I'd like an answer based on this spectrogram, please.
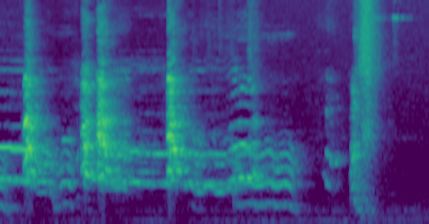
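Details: Border Terriers give a few sharp barks that slide into a drawn-out wavering howl, which fades into quiet before one brief loud noise near the end.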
